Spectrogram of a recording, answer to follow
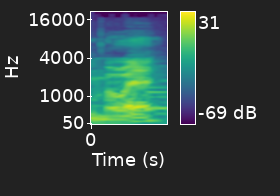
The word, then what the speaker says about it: moe: it's exceedingly it's mo it's pronounced like moe but like i like the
